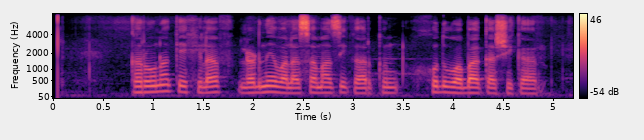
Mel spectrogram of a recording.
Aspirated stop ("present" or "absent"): absent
